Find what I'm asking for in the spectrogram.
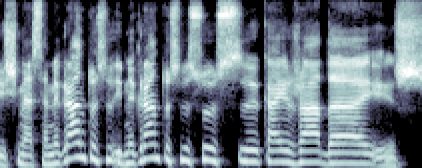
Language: Lithuanian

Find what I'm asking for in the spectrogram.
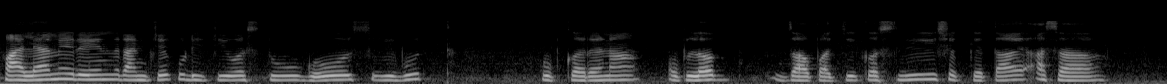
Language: Konkani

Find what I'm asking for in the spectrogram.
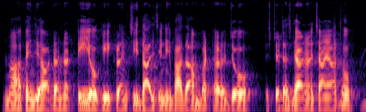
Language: Sindhi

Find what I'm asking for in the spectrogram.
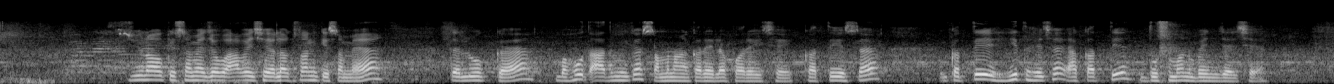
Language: Maithili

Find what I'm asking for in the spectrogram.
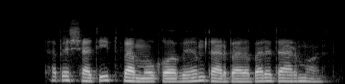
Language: Persian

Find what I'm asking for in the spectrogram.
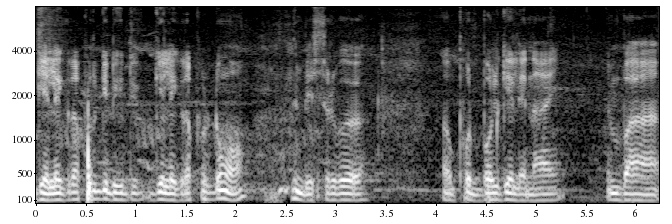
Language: Bodo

